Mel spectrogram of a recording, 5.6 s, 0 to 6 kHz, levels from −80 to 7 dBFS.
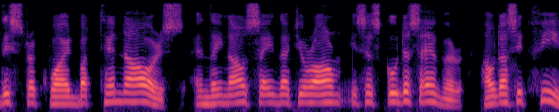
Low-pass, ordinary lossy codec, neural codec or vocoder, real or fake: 5.4 kHz; Opus, 64 kbps; none; real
